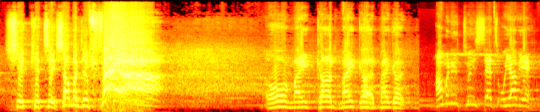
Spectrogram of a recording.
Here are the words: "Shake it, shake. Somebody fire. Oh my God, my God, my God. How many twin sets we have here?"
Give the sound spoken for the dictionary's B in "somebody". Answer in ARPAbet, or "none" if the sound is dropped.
none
